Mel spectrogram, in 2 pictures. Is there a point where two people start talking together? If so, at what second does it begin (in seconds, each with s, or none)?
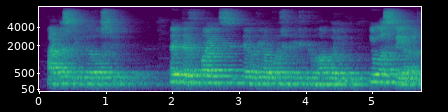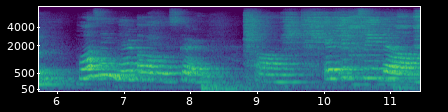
none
